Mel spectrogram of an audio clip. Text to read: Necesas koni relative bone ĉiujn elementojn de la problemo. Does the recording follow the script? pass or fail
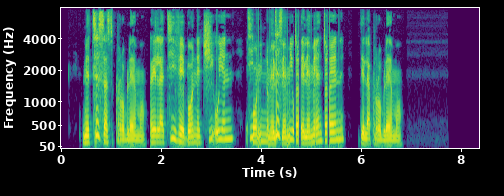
fail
